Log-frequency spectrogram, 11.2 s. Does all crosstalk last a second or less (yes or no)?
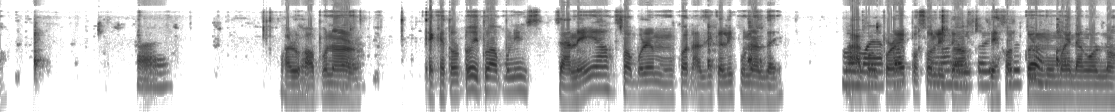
no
